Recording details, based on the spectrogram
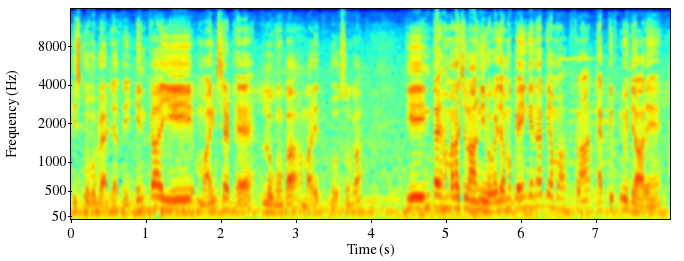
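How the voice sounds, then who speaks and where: Traffic warden explaining over street noise. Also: male voice, a little high. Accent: Pakistani Urdu. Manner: measured, explanatory. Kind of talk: official explaining on camera. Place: roadside outdoors in city traffic.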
